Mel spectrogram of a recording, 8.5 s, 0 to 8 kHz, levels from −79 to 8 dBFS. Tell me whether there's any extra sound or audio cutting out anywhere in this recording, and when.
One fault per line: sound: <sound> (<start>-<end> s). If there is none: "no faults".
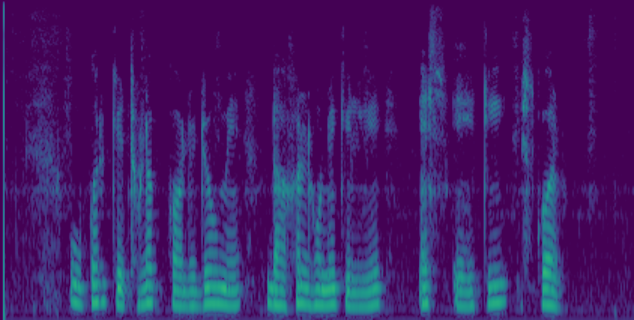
no faults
